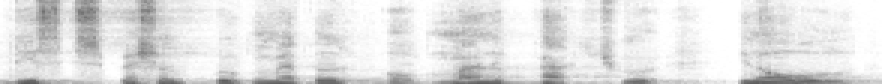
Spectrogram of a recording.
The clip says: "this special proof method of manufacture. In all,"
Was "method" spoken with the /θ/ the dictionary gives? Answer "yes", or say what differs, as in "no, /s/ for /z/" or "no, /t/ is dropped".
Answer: no, /t/ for /θ/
